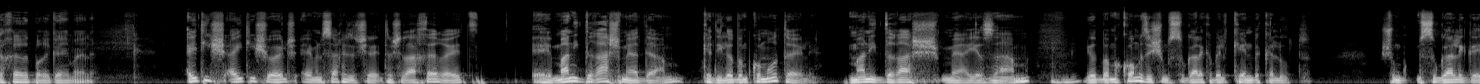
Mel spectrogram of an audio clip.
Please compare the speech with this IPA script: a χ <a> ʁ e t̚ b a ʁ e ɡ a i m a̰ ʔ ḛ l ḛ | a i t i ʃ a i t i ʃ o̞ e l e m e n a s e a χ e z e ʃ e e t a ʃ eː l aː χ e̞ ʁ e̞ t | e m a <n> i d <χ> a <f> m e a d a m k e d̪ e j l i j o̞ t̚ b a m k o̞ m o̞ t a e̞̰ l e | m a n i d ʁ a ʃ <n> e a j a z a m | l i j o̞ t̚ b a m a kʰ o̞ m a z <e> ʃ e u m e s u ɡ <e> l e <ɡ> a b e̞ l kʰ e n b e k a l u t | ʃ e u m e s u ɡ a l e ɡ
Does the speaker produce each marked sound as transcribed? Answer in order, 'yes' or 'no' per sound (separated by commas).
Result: no, yes, no, no, no, yes, no, no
